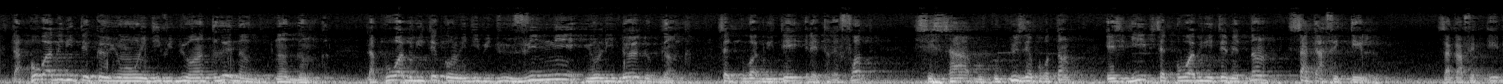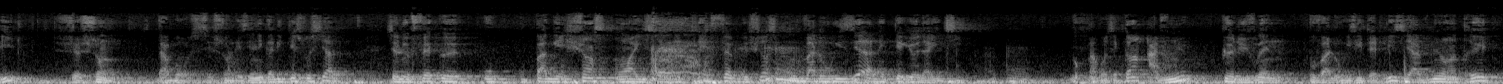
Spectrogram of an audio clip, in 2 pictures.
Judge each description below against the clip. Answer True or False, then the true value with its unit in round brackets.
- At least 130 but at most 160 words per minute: True (155 wpm)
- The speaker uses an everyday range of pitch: False (6.4 semitones)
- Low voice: True (120 Hz)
